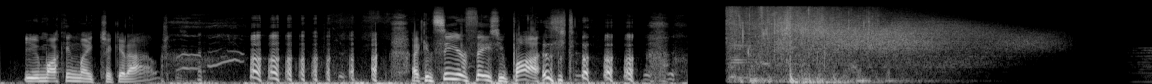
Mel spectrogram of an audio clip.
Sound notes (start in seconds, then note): 1.6 laughs; 5.4 both laugh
